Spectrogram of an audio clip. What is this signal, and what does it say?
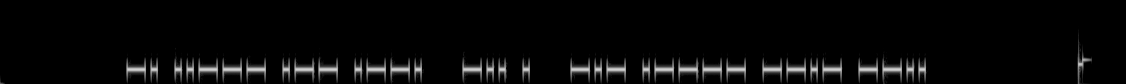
Morse code, heard as a keyed tone, about 21 wpm, 700 Hz. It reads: N2WP DE K1QZ
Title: USA Callsign DE Callsign - 4 Characters - 20wpm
